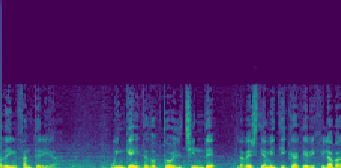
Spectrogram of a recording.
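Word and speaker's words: Chinthe: Wingate adoptó el Chindé, la bestia mítica que vigilaba todos los templos birmanos, como símbolo para su fuerza. Pero una incorrecta pronunciación del nombre llevó al apodo de Chindits.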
